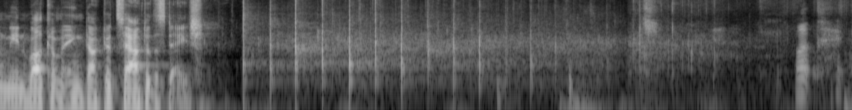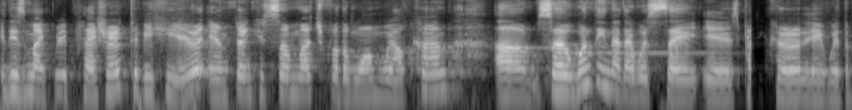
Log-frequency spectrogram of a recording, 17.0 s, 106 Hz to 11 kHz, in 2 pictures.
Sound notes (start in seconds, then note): 2.4 audience applauding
